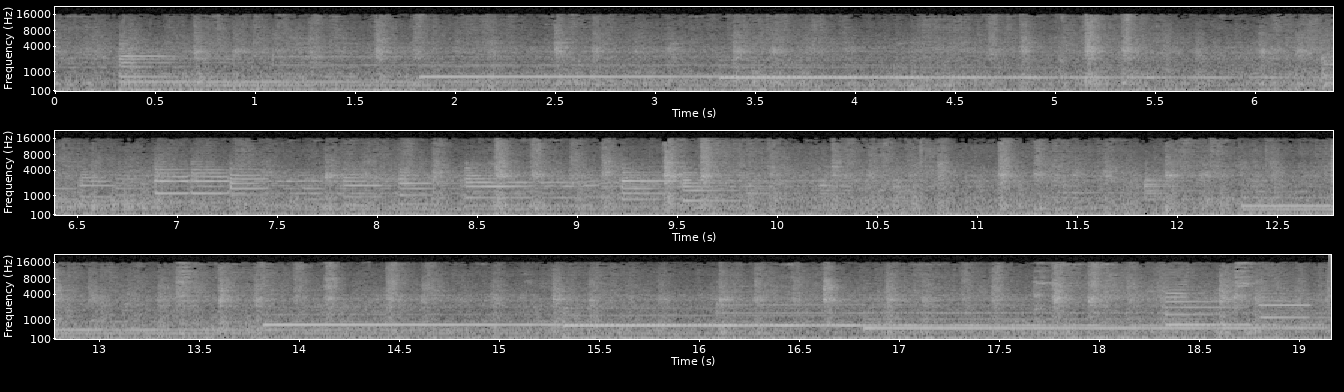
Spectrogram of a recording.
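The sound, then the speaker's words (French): A train's steady, continuous rumble fills the space, dense low-end noise with sustained tonal hums shifting in pitch as it rolls along, even in loudness throughout. “Le bruit de votre respiration se mêle au chuchotement régulier du train qui enveloppe l'espace autour de vous.”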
